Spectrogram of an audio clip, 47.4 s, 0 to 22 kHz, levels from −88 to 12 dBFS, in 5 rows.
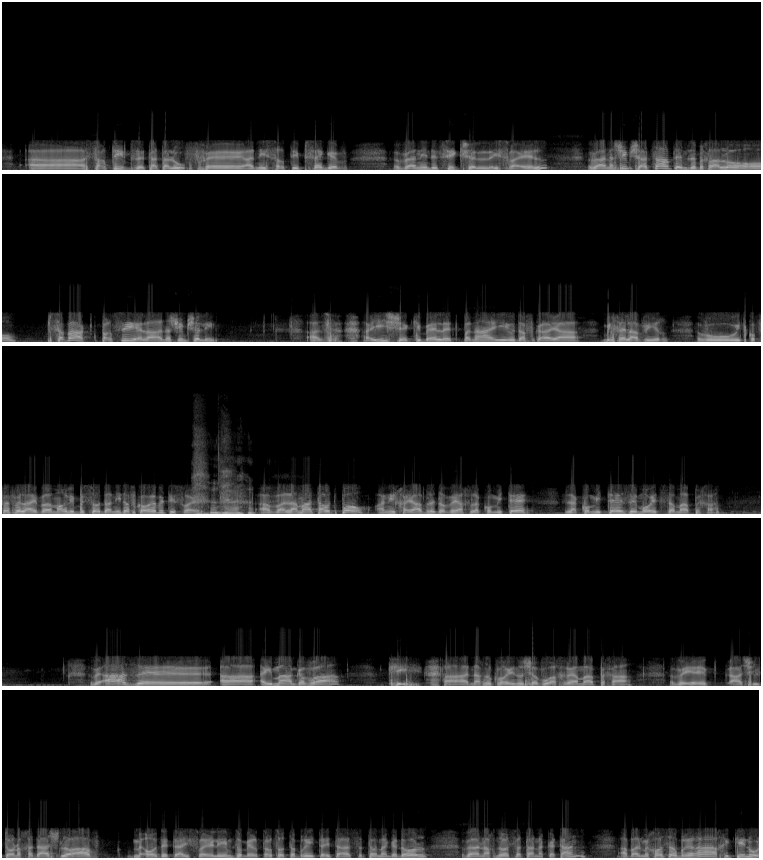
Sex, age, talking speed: male, 60-79, 110 wpm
